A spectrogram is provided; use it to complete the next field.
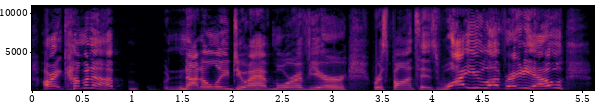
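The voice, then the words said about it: Yelling, loud excited delivery. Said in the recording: “I don't know why I'm yelling it. I just am.”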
